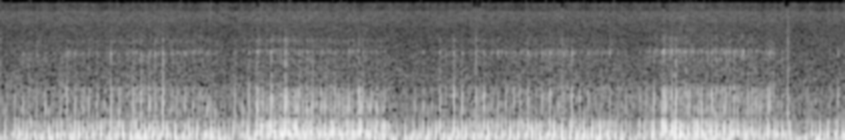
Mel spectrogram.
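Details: Deep vibrating purr from a cat heard at very close range, a gritty continuous buzz with soft swells every second or so tied to breathing.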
